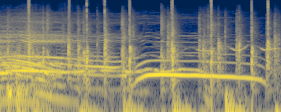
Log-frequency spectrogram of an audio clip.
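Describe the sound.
An audience welcomes a band, clapping in a dense, irregular patter while voices cheer and whoop over it, one long shout rising and then holding; loud throughout the short burst.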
